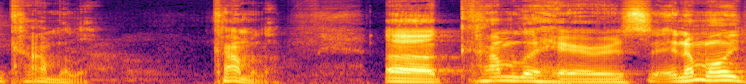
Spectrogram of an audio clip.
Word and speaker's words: Kamala: Kamala. I say Kamala.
